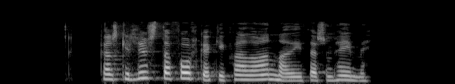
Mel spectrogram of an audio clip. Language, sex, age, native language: Icelandic, female, 40-49, Icelandic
